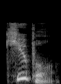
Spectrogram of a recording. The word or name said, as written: cupel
